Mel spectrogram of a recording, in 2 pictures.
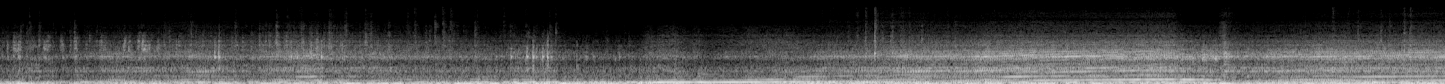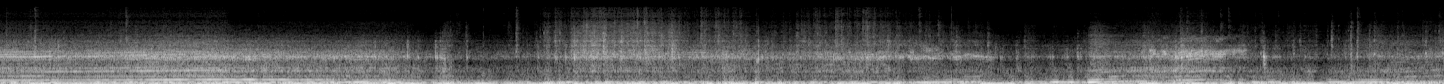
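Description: Peugeot 106 1.6 rally car heard from inside the cabin at stage pace: the four-cylinder engine revving hard and climbing through the gears, its pitch dropping at each gear change.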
